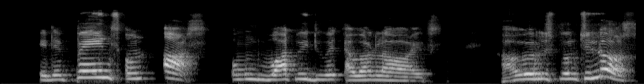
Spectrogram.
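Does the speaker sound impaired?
Yes: Down syndrome; extra chromosome 21, congenital, present since birth, a little slower than others; age 40; English is second language.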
